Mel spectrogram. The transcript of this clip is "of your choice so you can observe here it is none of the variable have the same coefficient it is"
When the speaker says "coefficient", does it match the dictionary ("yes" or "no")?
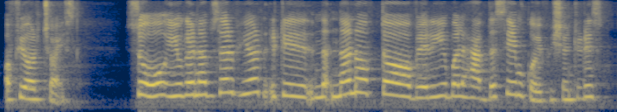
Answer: yes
